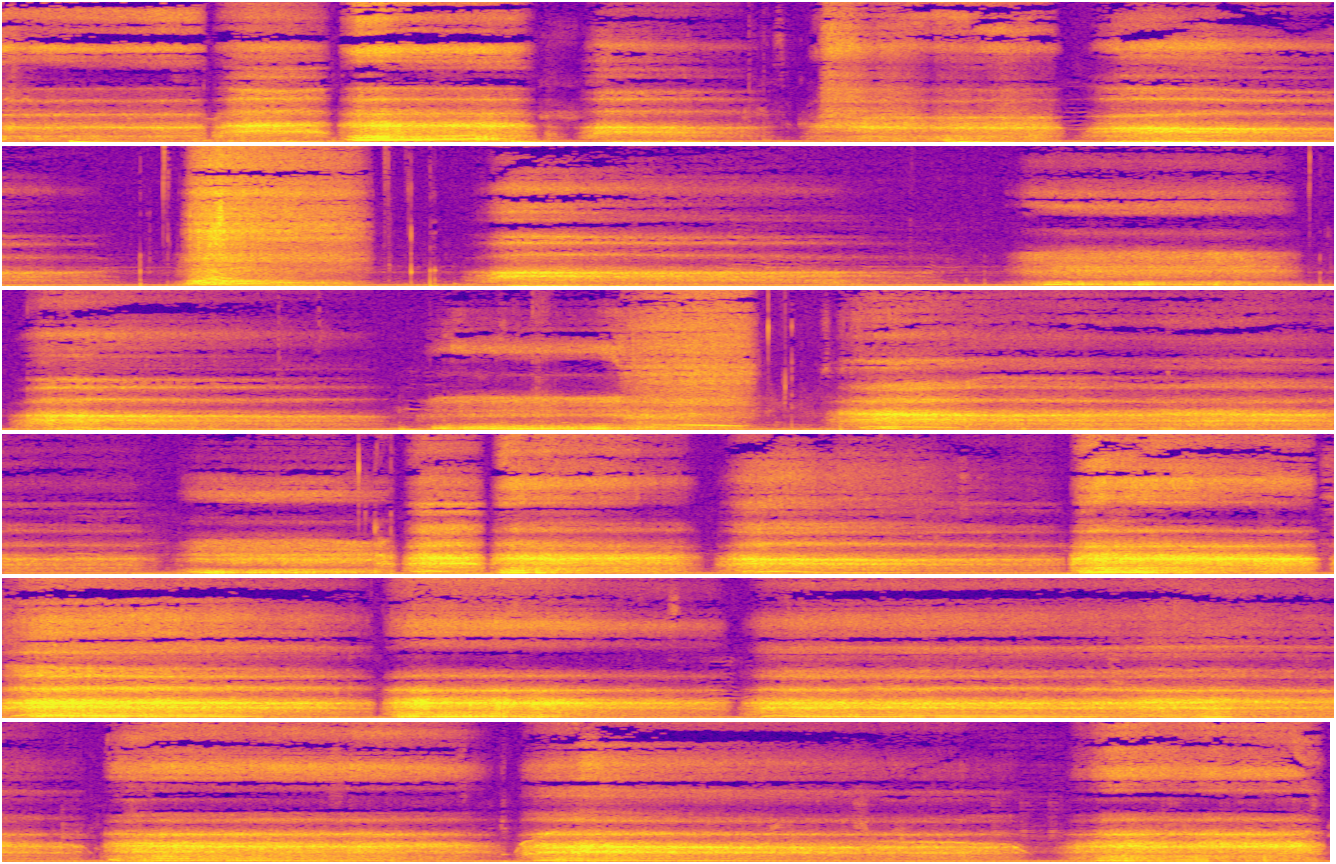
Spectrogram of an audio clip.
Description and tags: man breathing deep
